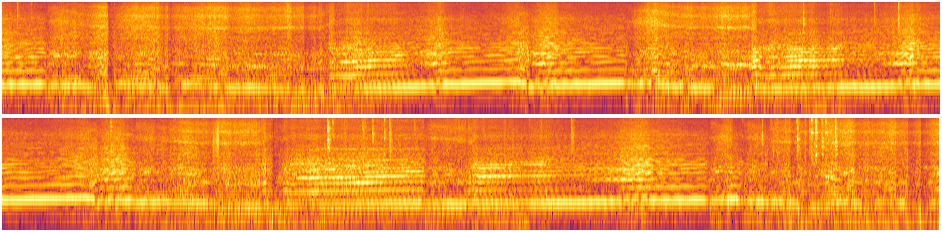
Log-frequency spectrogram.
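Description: Rally car engine heard from inside the cockpit at full stage pace. The revs climb and drop repeatedly through gear changes and as it slows for bends.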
